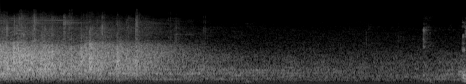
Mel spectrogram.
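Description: A congregation applauding at a pastors' and leaders' church conference in Turbo, Colombia, with loud clapping at first that gradually thins and fades to a faint murmur.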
